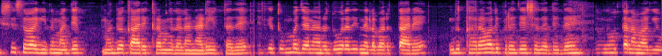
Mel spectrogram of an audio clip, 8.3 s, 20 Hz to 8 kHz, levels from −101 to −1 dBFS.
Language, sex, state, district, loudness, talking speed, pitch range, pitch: Kannada, female, Karnataka, Dakshina Kannada, -18 LUFS, 115 wpm, 180-200 Hz, 190 Hz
